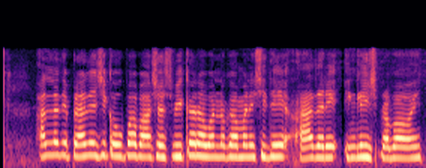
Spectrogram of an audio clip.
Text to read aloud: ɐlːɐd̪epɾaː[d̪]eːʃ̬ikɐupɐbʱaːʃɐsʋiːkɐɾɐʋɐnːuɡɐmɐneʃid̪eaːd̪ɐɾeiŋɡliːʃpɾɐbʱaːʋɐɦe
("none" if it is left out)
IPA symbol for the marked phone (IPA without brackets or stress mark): d̪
